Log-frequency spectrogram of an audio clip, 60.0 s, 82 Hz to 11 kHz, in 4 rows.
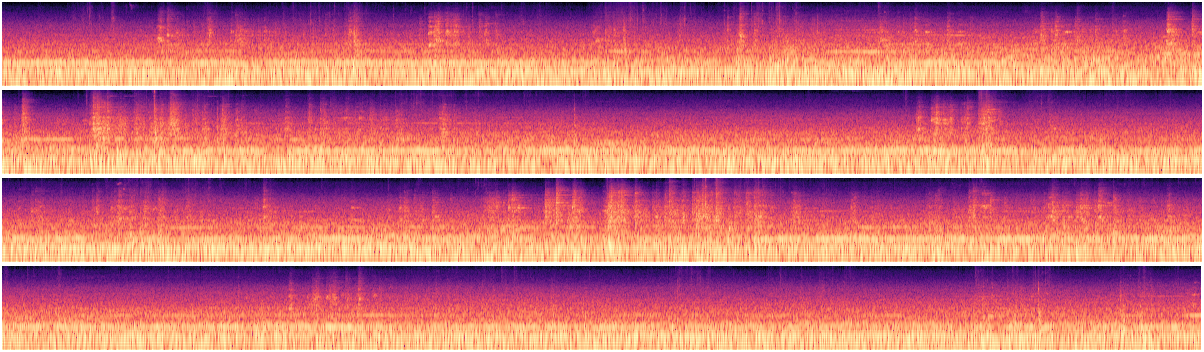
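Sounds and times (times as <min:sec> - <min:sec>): heavy diesel engine running: 0:00.0 - 0:59.9
rattles and knocks: 0:00.8 - 0:22.4, 0:26.1 - 0:45.7.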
